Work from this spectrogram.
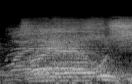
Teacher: قل إنما أدعو ربي ولا أشرك الشين اللي فيها شنشنة هي التفشي اللي في الشين انتشار الهواء الريح اللي في الفم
